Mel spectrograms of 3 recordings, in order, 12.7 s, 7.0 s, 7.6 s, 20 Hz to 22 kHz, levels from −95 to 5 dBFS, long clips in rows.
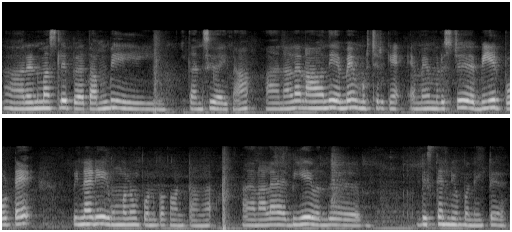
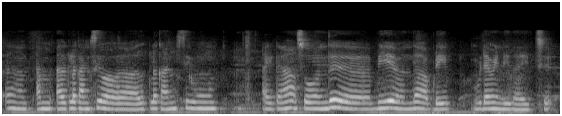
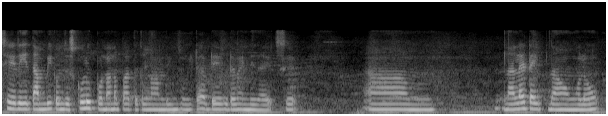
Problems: none marked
